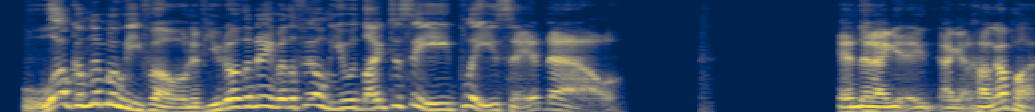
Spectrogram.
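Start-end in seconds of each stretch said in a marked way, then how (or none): 0.2-4.7 automated phone-line announcer voice. Retelling answering a stranger's repeated call, imitating Moviefone announcer. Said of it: "So I'm just like".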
